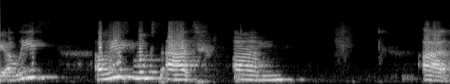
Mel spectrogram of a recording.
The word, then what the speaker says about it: ALICE: which I'll pronounce it Alise it's it looks like Alice but if you slur Alice it sounds like Atlas too much so I'll use the French French pronunciation and say Alise Alise looks at um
